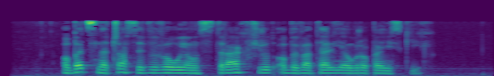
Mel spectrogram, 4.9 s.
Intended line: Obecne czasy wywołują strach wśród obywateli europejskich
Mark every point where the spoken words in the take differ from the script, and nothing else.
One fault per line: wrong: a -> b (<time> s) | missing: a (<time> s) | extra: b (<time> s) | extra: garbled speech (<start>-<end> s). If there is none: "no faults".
no faults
